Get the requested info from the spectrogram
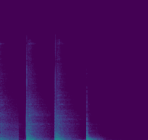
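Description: Wooden mallet striking a round hole punch three times, about half a second apart, punching a hole through a leather belt strap; each strike is a sharp knock that dies away quickly.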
